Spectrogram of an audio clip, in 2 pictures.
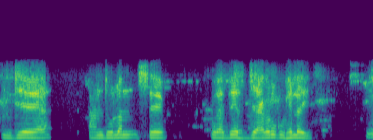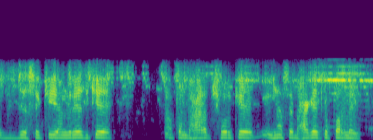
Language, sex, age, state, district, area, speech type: Maithili, male, 30-45, Bihar, Sitamarhi, rural, conversation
